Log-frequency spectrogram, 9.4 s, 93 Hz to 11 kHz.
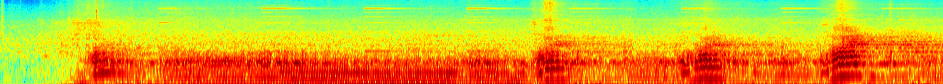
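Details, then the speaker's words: VW MK4 R32 VR6 just after installing Velt Sport coil packs: engine catches and settles into a smooth, even idle with a steady low hum and a couple of light blips, purring like a VR6 should; normal idle. "Purring like a kitten. It's the way a VR6 should."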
